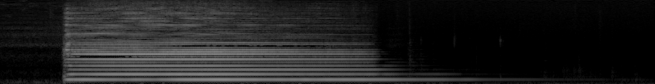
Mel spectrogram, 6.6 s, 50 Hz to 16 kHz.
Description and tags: Cello - G3 - bad-dynamics-decrescendo
Part of the Good-sounds dataset of monophonic instrumental sounds.
instrument::cello
note::G
octave::3
midi note::43
good-sounds-id::2023
Intentionally played as an example of bad-dynamics-decrescendo
G3, single-note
